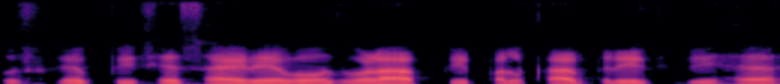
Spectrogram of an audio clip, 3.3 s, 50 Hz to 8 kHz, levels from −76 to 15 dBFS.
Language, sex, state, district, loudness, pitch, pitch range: Hindi, male, Jharkhand, Deoghar, -21 LUFS, 105 Hz, 100-105 Hz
